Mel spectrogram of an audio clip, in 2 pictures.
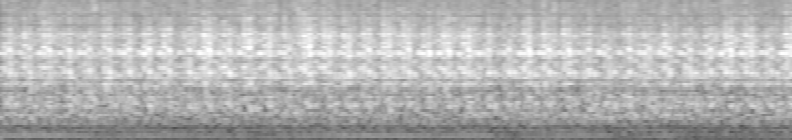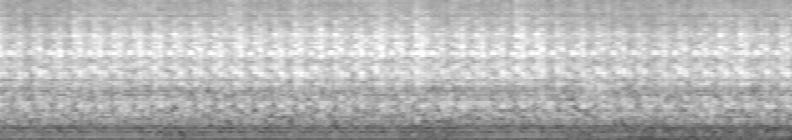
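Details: Toyota Matrix petrol engine idling with a harsh metallic rattle, also stalls when braking; engine was completely out of oil due to a leaky gasket.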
